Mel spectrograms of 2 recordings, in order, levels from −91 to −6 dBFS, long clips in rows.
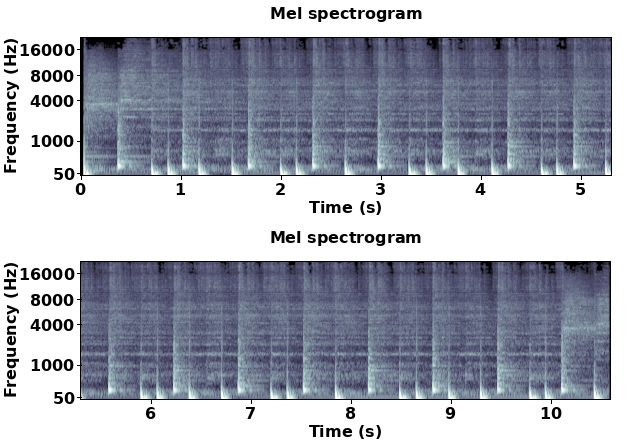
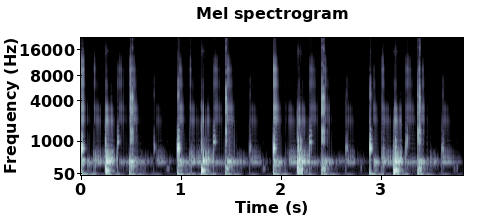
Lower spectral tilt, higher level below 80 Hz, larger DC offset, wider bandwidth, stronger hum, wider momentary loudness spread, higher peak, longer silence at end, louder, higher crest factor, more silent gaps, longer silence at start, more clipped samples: about the same, -5.5 dB/octave vs -5 dB/octave; first, -20 dBFS vs -42 dBFS; neither; about the same, over 20 kHz vs over 20 kHz; neither; second, 4 LU vs 7 LU; first, 0 dBFS vs -4 dBFS; second, 0 s vs 0.15 s; first, -19 LUFS vs -29 LUFS; second, 18 dB vs 24 dB; neither; about the same, 0 s vs 0 s; neither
